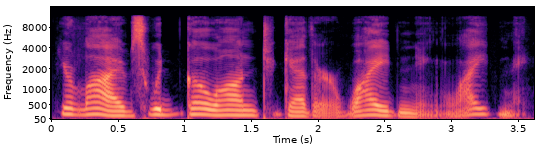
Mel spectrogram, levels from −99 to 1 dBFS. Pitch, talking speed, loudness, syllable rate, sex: 160 Hz, 130 wpm, -19 LUFS, 4.3 syllables/s, female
